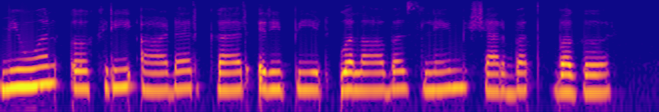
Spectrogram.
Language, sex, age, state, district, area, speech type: Kashmiri, female, 18-30, Jammu and Kashmir, Shopian, rural, read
